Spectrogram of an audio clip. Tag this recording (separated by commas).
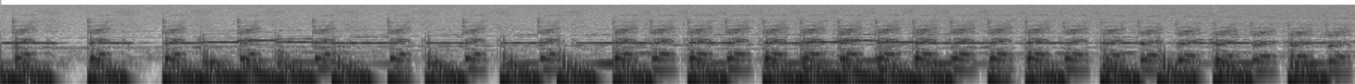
Music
